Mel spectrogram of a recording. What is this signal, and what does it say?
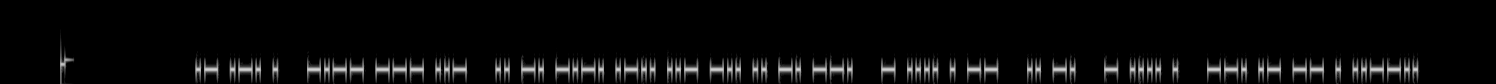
Morse code, heard as a keyed tone, about 28 wpm, 700 Hz. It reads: ARE YOU INCLUDING THEM IN THE GAME?
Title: Sentences from Top 1000 Words - Review Part 4 - 28wpm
